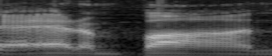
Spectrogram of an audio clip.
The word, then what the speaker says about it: Adam Bond: atom bone bond set pronounce it right bond which we know is artix ceo paladin of artix entertainment yeah adam bond that's how it's pronounced so until blizzard builds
